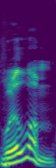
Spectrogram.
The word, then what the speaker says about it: Willem: I think it's spelt William though, but I've only heard it pronounced Willem Dafoe. I think that he's just a cool guy. No, it is Willem.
